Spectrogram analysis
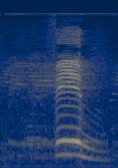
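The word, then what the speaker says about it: film: to to me ม ฟิลม ิ ฟิลม ิ อึ้ม ให้ ลง มา ด้วย เสียง ตัว M ฟิลม ิ ฟิลม Entertainment Entertainment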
